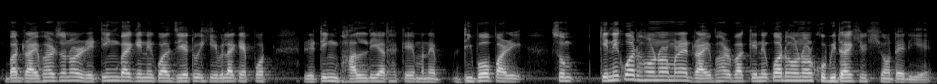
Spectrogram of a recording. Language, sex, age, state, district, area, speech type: Assamese, male, 18-30, Assam, Biswanath, rural, spontaneous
